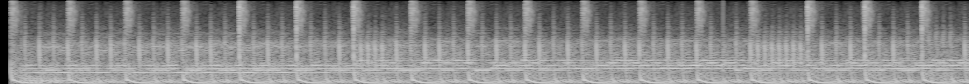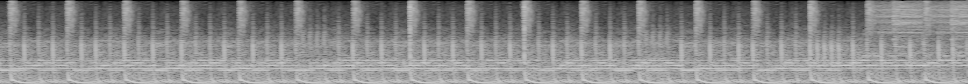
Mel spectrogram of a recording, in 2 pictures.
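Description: Opening of an electronic dance track: a pulsing bass beat with a crisp tick on every beat, a little over two a second, under a held synth chord. Just before the end the sound brightens as higher synth parts come in.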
